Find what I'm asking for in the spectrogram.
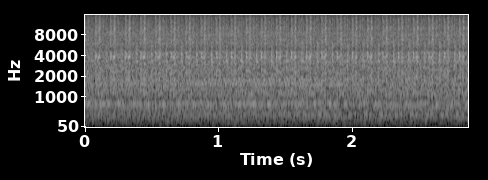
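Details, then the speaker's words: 1997 Ford Escort with almost 209K, freshly installed cylinder head, idling on first start: light quick valve train ticking about three per second over idle, should quiet when warm. "Just got back from our first drive since the new head, and as you can hear, she is quieting up. That valve train quieted up."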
